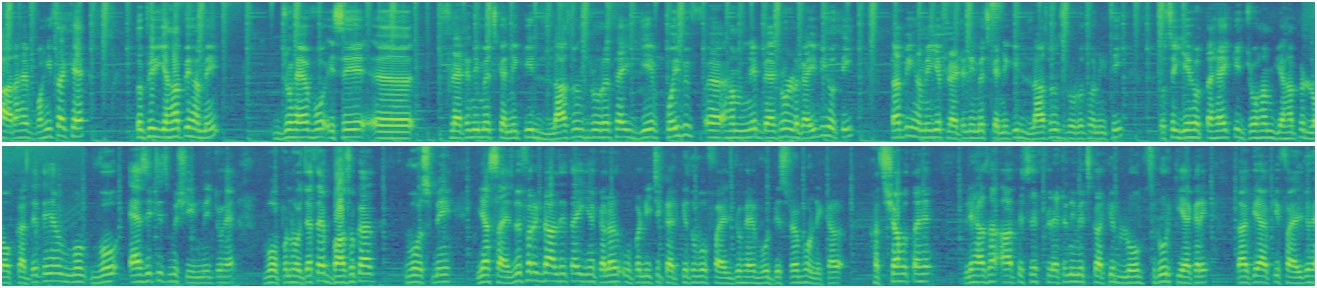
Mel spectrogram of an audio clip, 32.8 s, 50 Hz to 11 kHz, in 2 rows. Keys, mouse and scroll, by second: 2.4 ctrl+shift+z.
